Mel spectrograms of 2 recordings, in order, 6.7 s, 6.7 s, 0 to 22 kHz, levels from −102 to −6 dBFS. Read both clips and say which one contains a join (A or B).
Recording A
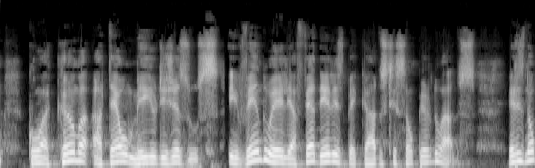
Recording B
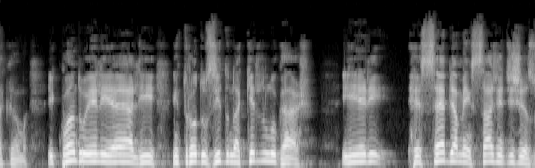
A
